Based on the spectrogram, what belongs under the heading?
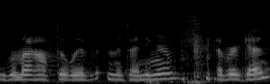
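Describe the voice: A woman puts on a character voice that is hoarse and raspy, pitched fairly high.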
